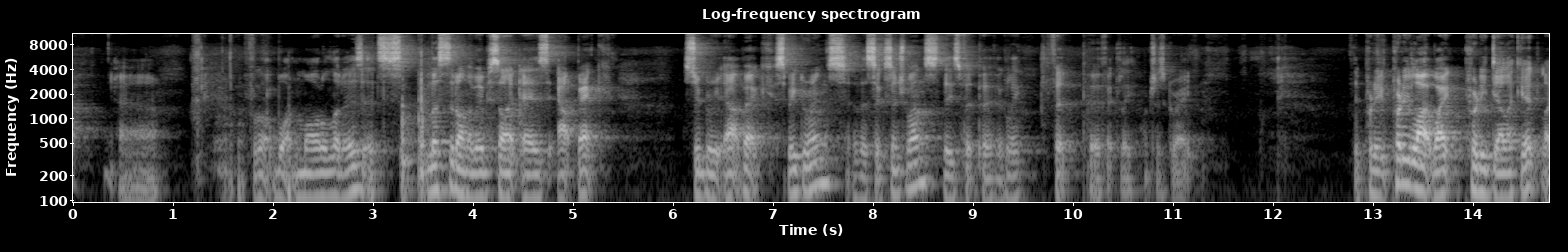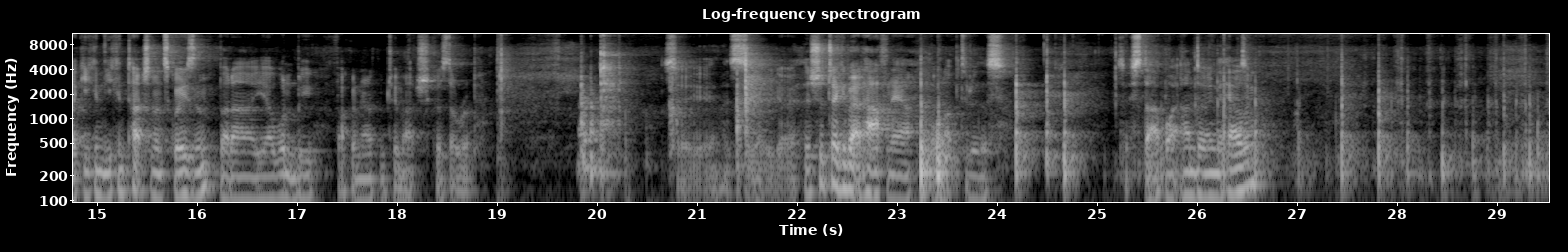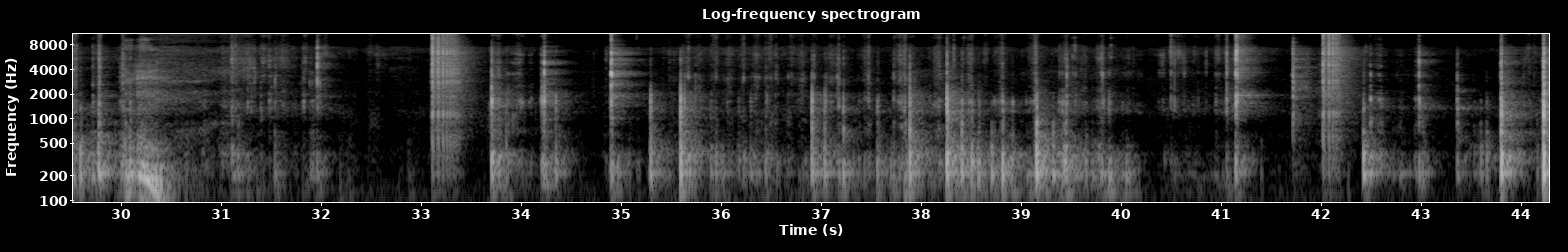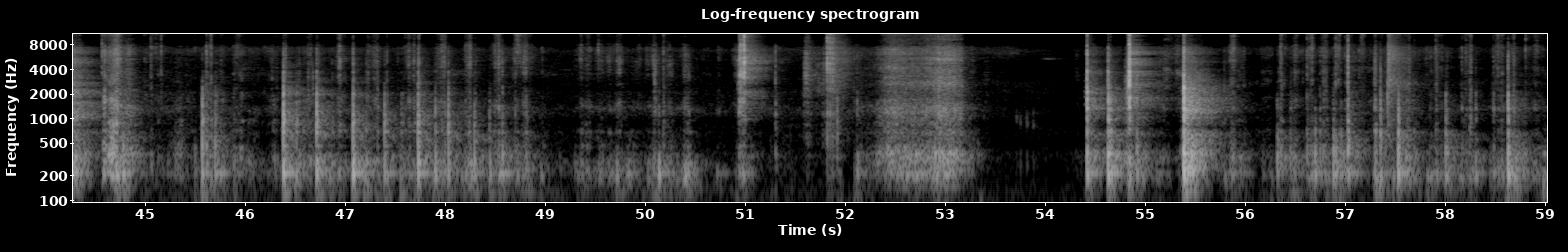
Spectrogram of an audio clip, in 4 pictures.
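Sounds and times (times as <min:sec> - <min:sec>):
rustling scrapes: 0:52.2 - 0:53.4.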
